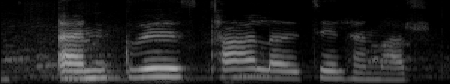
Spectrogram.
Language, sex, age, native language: Icelandic, female, 9, Icelandic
